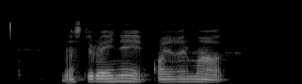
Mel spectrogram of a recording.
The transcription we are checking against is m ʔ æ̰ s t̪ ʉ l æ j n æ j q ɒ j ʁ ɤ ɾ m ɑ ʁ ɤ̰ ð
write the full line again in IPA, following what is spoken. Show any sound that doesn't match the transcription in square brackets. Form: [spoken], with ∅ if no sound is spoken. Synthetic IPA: m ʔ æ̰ s t̪ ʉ [ɾ] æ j n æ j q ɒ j ʁ ɤ ɾ m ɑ ʁ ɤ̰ ð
